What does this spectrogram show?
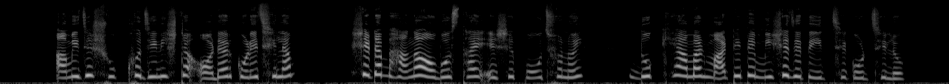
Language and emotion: Bengali, sad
